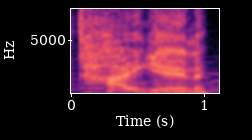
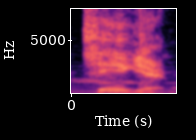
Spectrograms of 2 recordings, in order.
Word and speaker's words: Teigen: It's Tygan, not Tegan.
